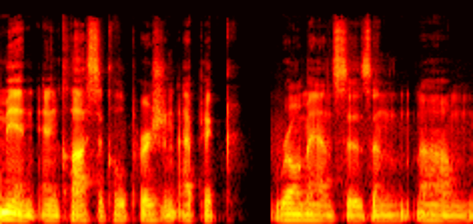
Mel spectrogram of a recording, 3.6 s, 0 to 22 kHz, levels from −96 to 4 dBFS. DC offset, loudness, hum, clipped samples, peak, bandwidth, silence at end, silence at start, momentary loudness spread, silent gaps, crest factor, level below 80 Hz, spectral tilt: under 0.1%; -27 LUFS; none; under 0.1%; -6 dBFS; 16 kHz; 0 s; 0 s; 7 LU; none; 20 dB; -54 dBFS; -4 dB/octave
